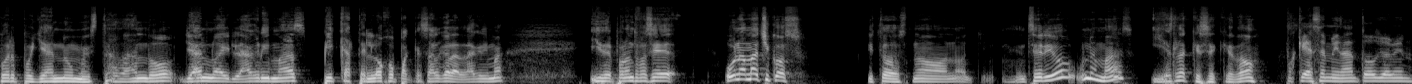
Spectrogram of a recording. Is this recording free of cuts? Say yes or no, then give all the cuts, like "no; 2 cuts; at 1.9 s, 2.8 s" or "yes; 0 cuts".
no; 2 cuts; at 11.4 s, 12.9 s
